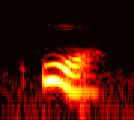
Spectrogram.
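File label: "卧", Mandarin Chinese; chinese flashcards; hsk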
